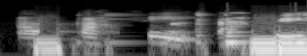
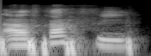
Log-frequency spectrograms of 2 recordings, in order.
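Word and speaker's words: الكهف: Terus, kalau kita bacanya sesuai dengan bacaannya bahasa Arabnya, itu bukan Al-Kahfi. Al-Kahf. Al-Kaf ya. Al-Kaf. Iya. Iya. Al-Kaf karena nggak ada Al-Kahf, nggak pakai I.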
